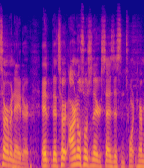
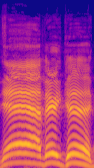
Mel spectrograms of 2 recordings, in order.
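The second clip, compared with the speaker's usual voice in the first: excited cheer; 8 semitones higher, 8 dB louder, much slower than usual. Real, not acted. Host cheers correct answer.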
